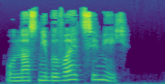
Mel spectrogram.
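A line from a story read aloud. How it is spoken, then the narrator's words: Quiet. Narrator (Russian): тихо сказал учитель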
